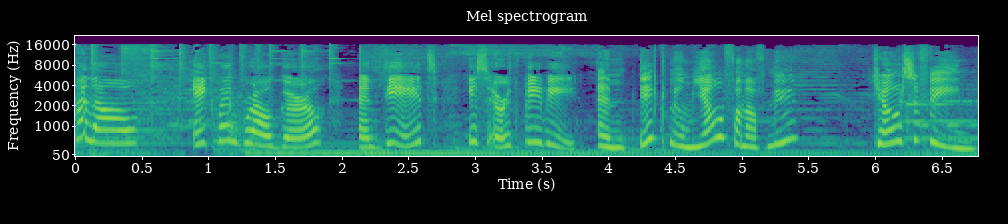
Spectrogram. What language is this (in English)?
Dutch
